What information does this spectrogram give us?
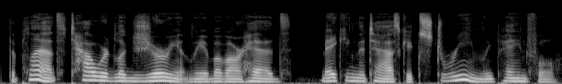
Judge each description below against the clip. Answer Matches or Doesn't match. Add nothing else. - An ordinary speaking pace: Doesn't match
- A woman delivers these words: Matches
